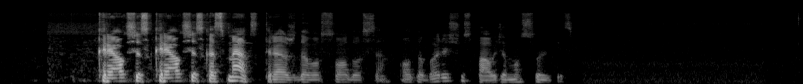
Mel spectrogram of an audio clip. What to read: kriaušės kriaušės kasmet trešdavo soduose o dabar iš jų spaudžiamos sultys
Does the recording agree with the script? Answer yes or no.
yes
